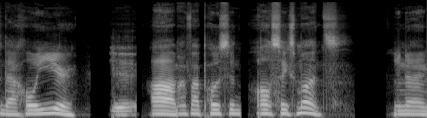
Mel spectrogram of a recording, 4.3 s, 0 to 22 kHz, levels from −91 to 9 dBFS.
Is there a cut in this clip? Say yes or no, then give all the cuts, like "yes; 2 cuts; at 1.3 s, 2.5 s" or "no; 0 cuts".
yes; 2 cuts; at 1.8 s, 2.4 s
